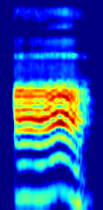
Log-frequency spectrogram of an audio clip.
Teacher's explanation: वे स्वर जिनके उच्चारण में मुख पूरा खुला रहता है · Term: विवृत स्वर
